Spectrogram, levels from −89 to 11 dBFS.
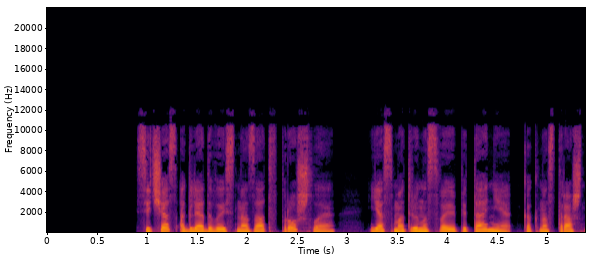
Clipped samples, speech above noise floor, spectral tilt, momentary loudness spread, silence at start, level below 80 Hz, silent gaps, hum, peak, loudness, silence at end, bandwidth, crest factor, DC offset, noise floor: under 0.1%; over 72 dB; -6.5 dB/octave; 7 LU; 0.9 s; -52 dBFS; none; none; -4 dBFS; -19 LUFS; 0.05 s; 11 kHz; 14 dB; under 0.1%; under -90 dBFS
